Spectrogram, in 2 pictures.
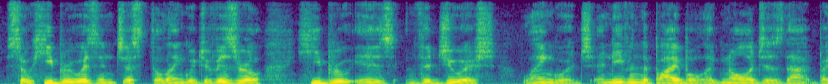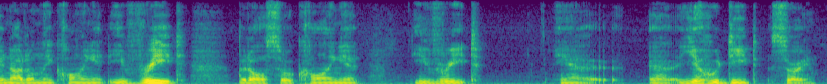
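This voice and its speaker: Mellow-voiced man teaching informally. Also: fairly low pitch. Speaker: Hebrew language teacher. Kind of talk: informal explanatory lecture, reviewing a book.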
